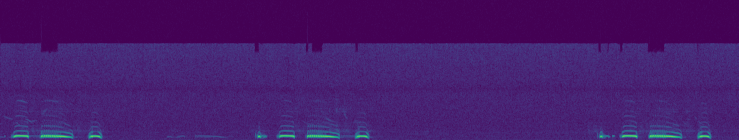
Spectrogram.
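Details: Spotted dove (cu gáy) decoy, calling to provoke other doves to coo: three matching phrases roughly every four to five seconds, each a short note then three to four rounded coos with one long falling coo.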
